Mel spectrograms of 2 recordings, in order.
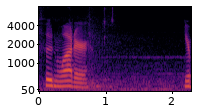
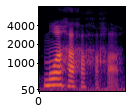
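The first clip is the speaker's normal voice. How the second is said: evil villain laugh; 3 dB louder, slower than usual. Acted.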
